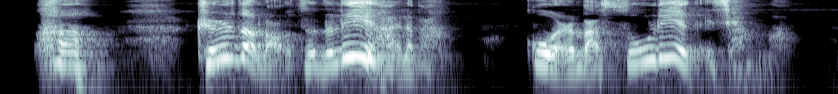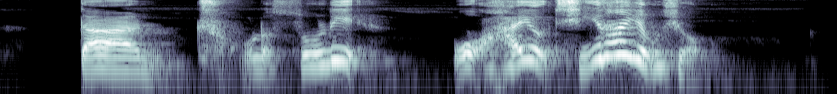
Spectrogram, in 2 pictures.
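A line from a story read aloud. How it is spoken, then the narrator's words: Proud, smug. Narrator (Chinese): Lucky 傲然一笑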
